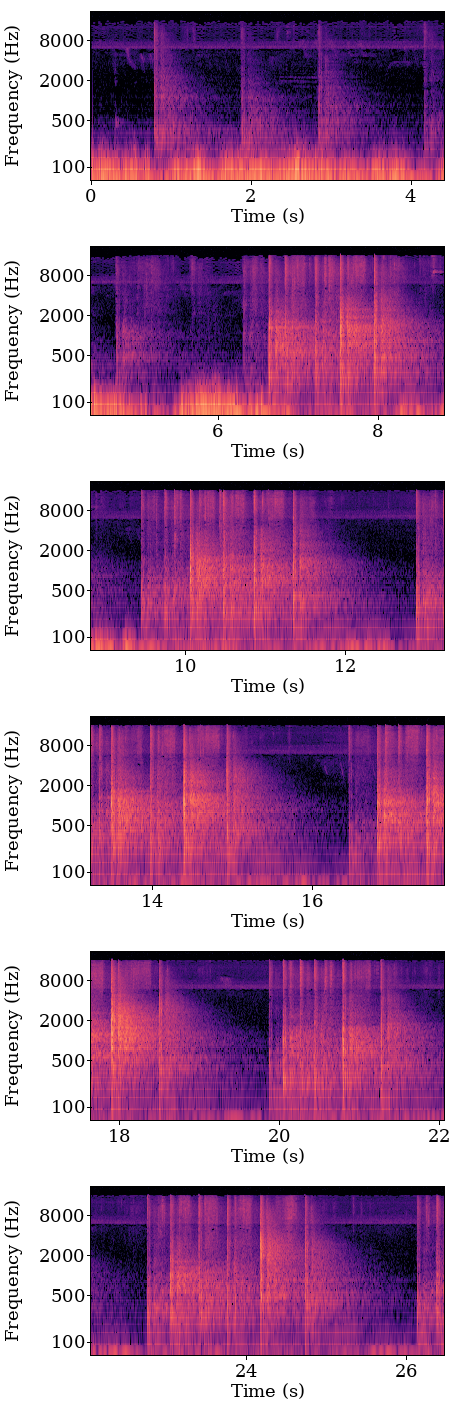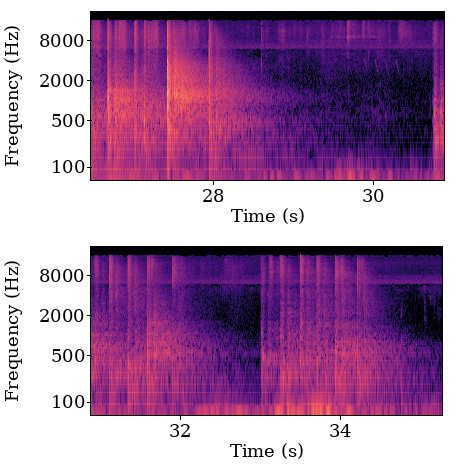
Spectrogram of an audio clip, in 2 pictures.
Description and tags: dragging a piece of wood down a set of stairs inside of a silo. nice natural reverb.
echo, reverb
